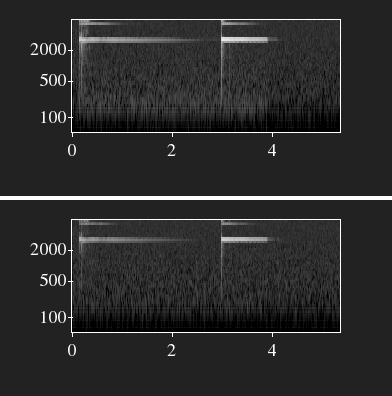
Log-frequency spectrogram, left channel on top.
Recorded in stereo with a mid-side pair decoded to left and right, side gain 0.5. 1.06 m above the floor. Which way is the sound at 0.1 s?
55° left.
